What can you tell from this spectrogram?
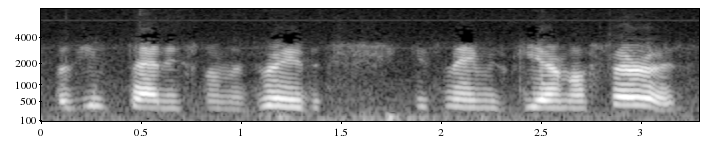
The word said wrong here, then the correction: Fesser: I'm sure you would pronounce it right. – Guillermo Fesser. He's gonna be. He will be. Fesser.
